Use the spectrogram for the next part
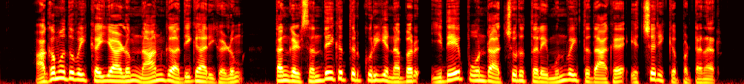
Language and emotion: Tamil, neutral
